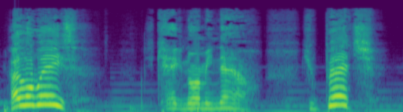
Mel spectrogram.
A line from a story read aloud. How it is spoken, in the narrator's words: all the while yelling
